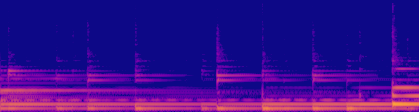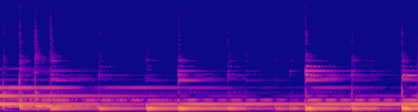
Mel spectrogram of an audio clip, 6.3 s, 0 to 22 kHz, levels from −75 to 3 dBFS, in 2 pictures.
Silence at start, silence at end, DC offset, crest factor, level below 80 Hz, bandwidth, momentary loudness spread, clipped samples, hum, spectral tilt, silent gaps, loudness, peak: 0 s; 0 s; under 0.1%; 16 dB; -66 dBFS; 8.6 kHz; 11 LU; under 0.1%; none; -9.5 dB/octave; none; -28 LUFS; -10 dBFS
